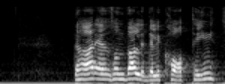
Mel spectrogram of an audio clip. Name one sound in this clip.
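A man lectures loudly in a large echoing hall.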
